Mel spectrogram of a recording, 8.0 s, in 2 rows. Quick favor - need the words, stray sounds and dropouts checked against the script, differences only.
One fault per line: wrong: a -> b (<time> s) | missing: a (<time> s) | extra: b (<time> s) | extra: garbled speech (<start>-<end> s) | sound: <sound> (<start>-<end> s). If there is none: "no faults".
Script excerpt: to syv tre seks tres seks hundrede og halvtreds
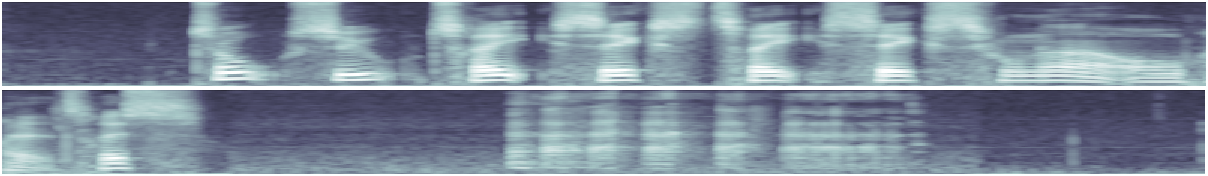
sound: laugh (5.7-7.2 s)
